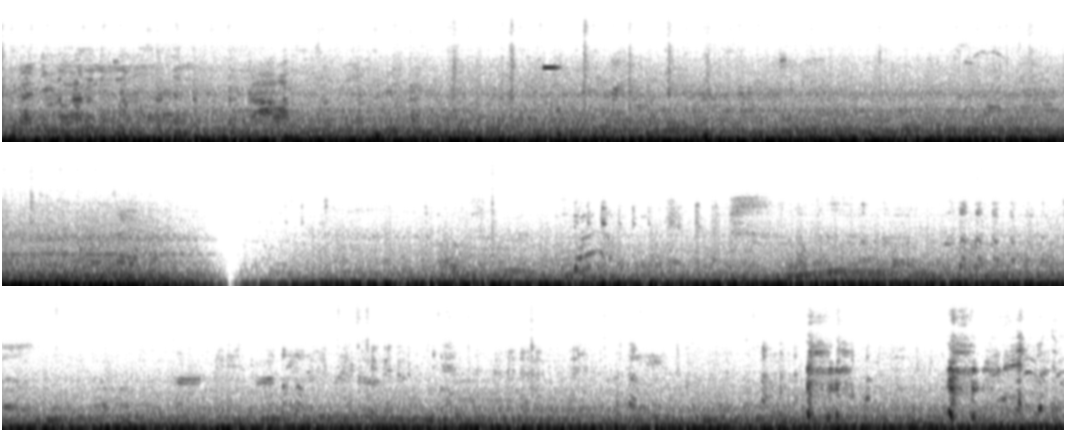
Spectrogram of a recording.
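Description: Steady low rumble of a long-distance coach bus cruising at speed, engine and road noise heard from inside the cabin, with faint voices underneath. The rumble cuts out briefly a little under halfway through, then carries on.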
